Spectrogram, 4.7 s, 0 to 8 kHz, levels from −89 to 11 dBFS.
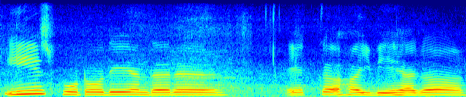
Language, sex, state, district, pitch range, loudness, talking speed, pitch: Punjabi, male, Punjab, Kapurthala, 205-220 Hz, -12 LUFS, 90 wpm, 210 Hz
